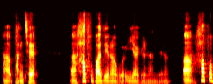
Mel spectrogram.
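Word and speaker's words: half: 하프 바디 할 때 요 L은 묵음입니다.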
